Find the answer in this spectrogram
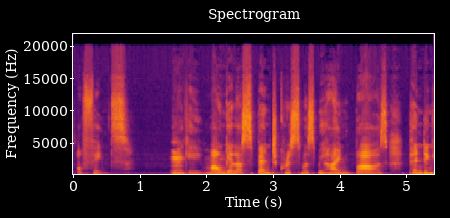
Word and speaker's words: Mahungela: We are here to deliberate on Bafana Mahungela's case. I've been calling him Mahungela quite a lot, but it seems like the There's an pronunciation H. is, yes, it's Mahungela.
